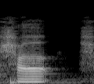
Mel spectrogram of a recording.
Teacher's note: اسی طرح جیم ہے، پھر ہا کو ہمارے ہاں لوگ ہا کی طرح ہی پڑھتے ہیں، جبکہ ہا حلق کے نچلے حصے سے نکلتا ہے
